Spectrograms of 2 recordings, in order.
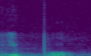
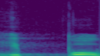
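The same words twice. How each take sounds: First: हिप्पो with a single light p, "hi-po"; हिप्पो quick and light, as "hi-po"; correct pronunciation. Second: हिप्पो with a heavy doubled p; हिप्पो as "hip-po"; wrong pronunciation. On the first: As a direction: say हिप्पो softly, no doubled p. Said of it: "क्या बोलना है?". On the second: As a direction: hit हिप्पो hard on a held pp. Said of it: "ये गलत तरीका है". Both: Shown as a demonstration.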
